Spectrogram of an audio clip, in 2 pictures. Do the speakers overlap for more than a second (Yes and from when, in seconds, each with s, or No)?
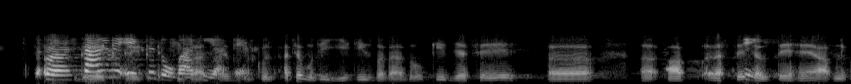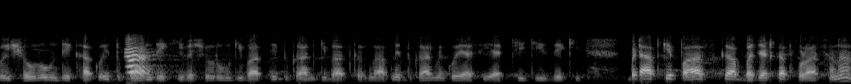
Yes, from 0.8 s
